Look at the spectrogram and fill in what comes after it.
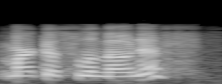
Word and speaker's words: Marcus Lemonis: Marcus Lemonis? – Yes.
